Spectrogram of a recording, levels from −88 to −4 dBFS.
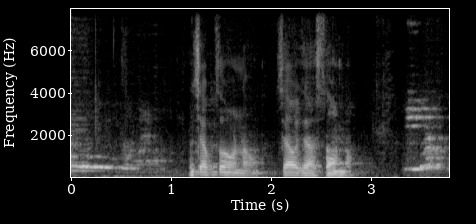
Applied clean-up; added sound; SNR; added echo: neural separator model SepFormer DNS4.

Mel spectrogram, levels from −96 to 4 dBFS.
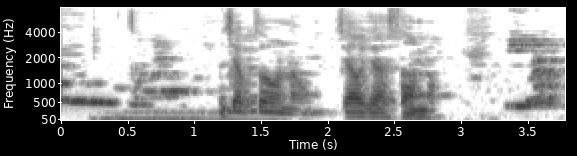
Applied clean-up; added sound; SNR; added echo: classical method Wiener filter.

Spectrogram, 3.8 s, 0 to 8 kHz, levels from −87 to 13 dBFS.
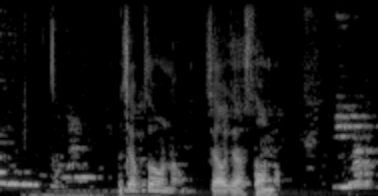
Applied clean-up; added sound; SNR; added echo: classical method spectral subtraction.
